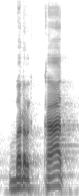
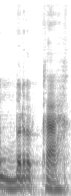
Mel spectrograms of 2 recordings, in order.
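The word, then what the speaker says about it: بركة: serapan dari bahasa Persia misalnya adat harusnya ada karena ta marbut berkat harusnya ber kah Karena ta marbutoh hajat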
